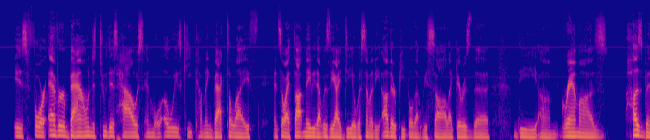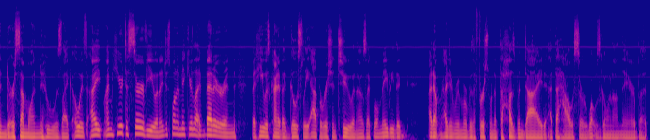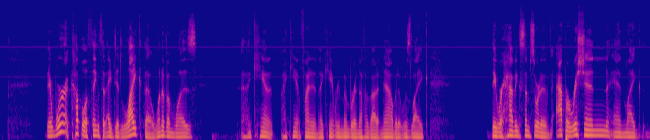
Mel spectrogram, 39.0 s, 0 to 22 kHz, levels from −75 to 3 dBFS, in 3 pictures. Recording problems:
high-pitched whine; faint; throughout; 5.5 kHz, 30 dB below the speech

